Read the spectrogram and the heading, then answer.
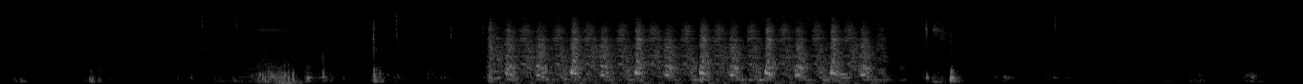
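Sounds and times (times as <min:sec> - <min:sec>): starter motor cranking: 0:04.8 - 0:08.9.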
